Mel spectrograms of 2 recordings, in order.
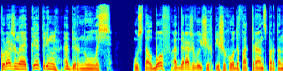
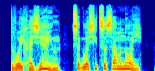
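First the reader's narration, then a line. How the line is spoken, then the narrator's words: Curt, sharp. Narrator (Russian): отрезала Кэт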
